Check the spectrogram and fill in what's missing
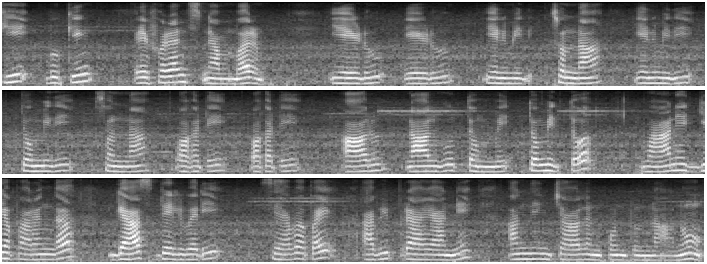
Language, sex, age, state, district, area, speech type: Telugu, female, 60+, Andhra Pradesh, Krishna, rural, read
